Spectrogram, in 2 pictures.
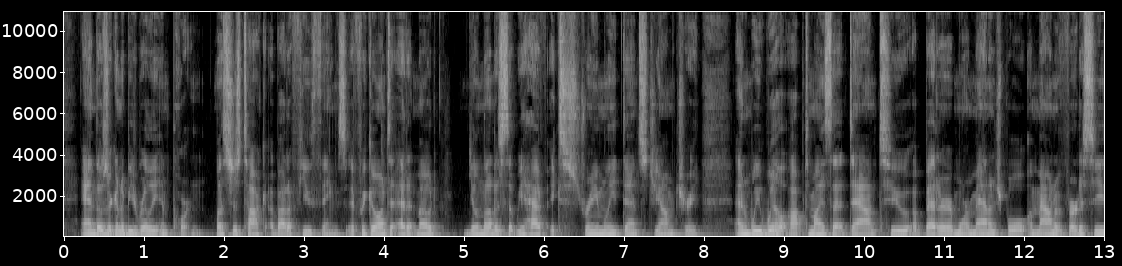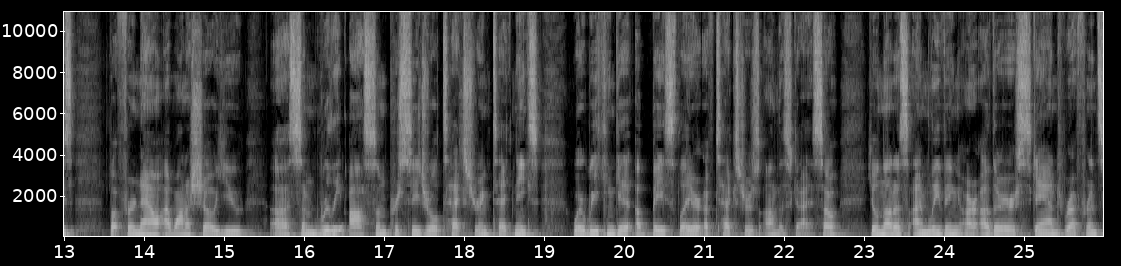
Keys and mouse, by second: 3.3 middle click, 5.5 Tab, 19.2 Tab, 22.4 middle click, 25.1 middle click.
